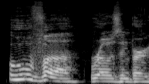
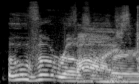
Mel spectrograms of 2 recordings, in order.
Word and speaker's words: Uwe Rosenberg: I'll show you the choices so you can see how it's spelled. Uwe Rosenberg is how you pronounce that name, but he knew Fine. it. He knew Fine. it. Yeah. Uwe Rosenberg.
